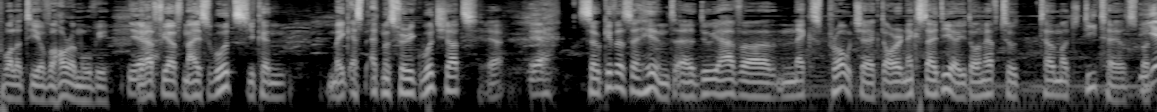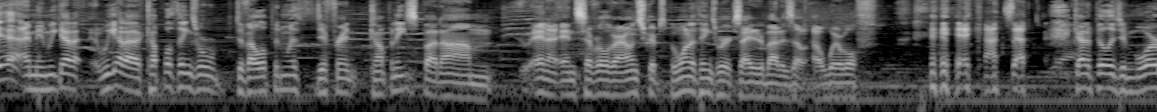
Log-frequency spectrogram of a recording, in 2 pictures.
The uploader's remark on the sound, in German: Ein weiteres Interview präsentieren, das wir auf dem letztjährigen Hard:line Filmfestival geführt haben. Zu Gast in Regensburg.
